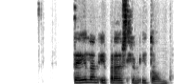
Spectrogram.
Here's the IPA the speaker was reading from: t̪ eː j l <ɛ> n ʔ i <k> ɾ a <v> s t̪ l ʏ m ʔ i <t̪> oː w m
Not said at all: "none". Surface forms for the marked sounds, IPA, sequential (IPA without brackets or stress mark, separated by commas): a, p, ð, t̪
